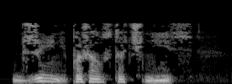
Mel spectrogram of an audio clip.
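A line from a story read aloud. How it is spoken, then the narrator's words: Desperate whisper. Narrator (Russian): отчаянно шептал Гарри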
